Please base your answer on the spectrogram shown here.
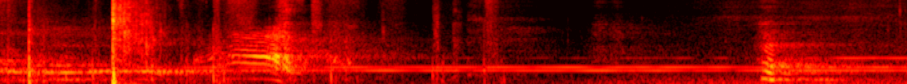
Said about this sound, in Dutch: Soldaten proberen de boer op te pakken, maar hij verzet zich. Een worsteling volgt.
